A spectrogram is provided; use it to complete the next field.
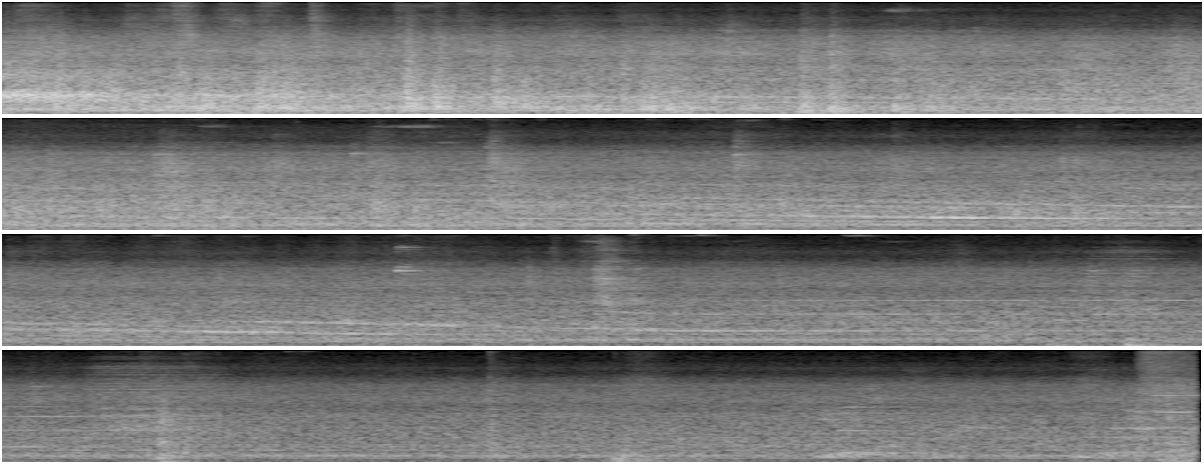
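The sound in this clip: A Nagoya Municipal Subway Higashiyama Line train runs from Takabata to Fujigaoka with a steady rumble and rail clatter, while a whining motor tone climbs in pitch for several seconds and then levels off.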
